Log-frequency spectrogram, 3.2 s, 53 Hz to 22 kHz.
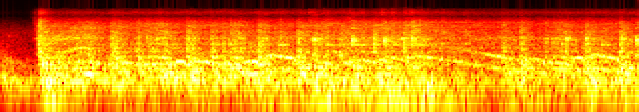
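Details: Newly installed Cummins truck engine repowering a 78-foot aluminum yacht, first start after air in never-used fuel lines: starter catches quickly, engine fires into a steady even run with no stumbling; clean healthy start.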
